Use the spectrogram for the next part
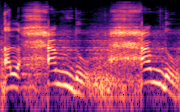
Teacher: بیچ حلق سے عین ہا، عین اور ہا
